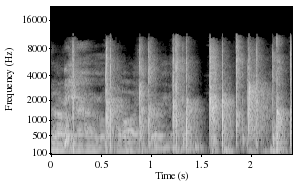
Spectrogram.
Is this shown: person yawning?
no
